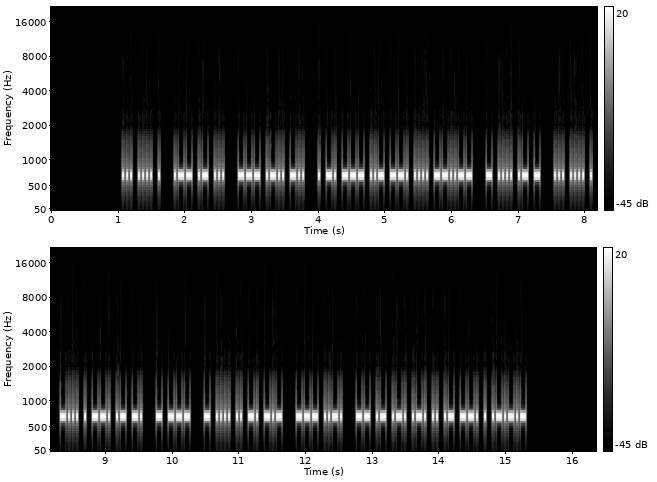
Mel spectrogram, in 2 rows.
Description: Morse code, heard as a keyed tone, about 40 wpm, 700 Hz. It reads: SHE WAS OLD ENOUGH, THAT SHE BEGAN TO THINK OF MARRIAGE.
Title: Sentences from Top 800 Words 40wpm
